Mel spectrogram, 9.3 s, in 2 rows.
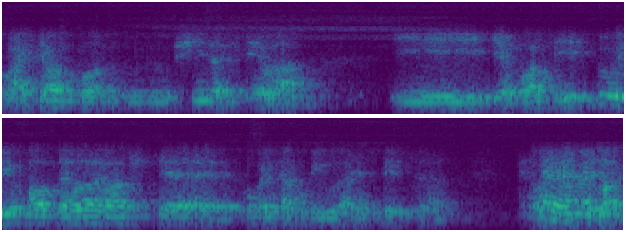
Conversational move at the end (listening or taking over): taking over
